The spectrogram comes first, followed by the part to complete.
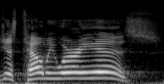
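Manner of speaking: high, loud desperate begging; a grieving woman crying out to strangers; tearful plea. Acted. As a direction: plead through tears for the body. Mary begging at the empty tomb.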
